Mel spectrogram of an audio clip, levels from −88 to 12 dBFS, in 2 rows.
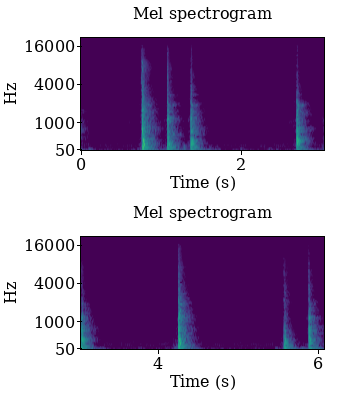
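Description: Nothing in these everyday sounds gives away any technical trouble at any point along the way.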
